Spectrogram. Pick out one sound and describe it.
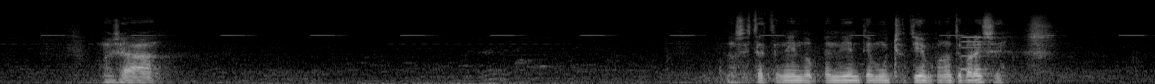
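A young man speaks softly and closely.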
